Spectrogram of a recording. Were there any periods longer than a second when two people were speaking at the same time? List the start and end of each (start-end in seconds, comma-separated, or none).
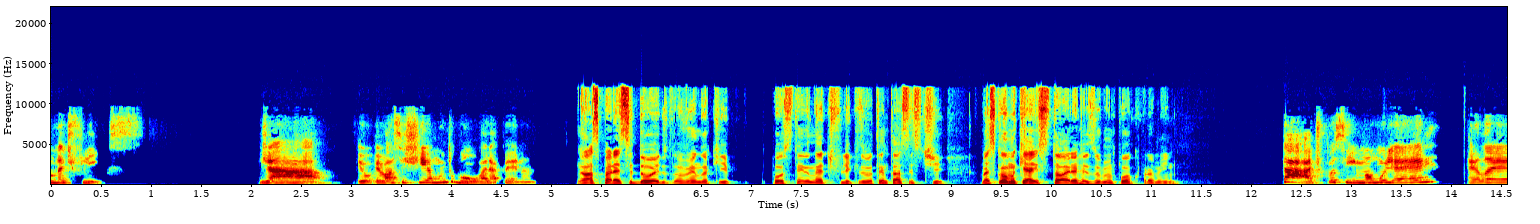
none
